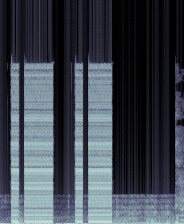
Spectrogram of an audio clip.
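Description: Game-show style 'wrong' buzzer sound effect: two harsh buzzes of about half a second each, marking a foul or mistake.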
